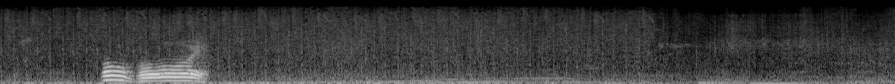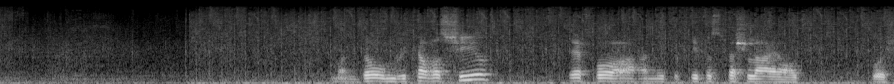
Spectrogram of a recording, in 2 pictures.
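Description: A young man talks animatedly, close to a microphone.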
